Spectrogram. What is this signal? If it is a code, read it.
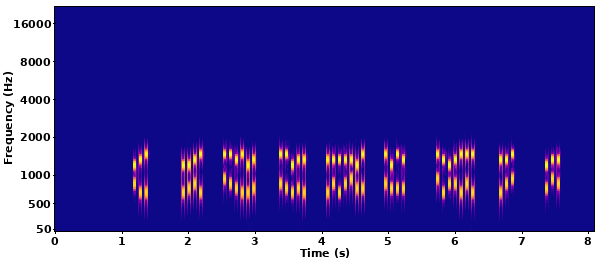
DTMF, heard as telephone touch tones, dialled by machine, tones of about 50 ms. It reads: 723 1483 #95315 96152 2828046 9465 #278393 28# 408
